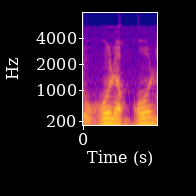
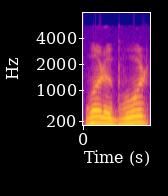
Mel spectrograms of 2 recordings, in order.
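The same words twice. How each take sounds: First: Said in the usual way. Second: "Waller Brawl" with a W in a mock foreign accent; goofy foreign "Waller Brawl"; caricatural accent. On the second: Shown as a demonstration. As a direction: say "Waller Brawl", not Roller. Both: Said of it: "j'arrive bien à dire Roller Brawl".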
